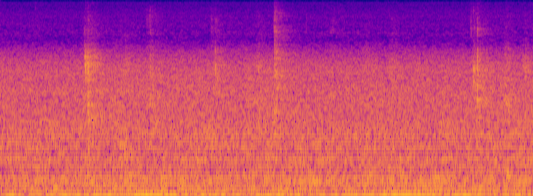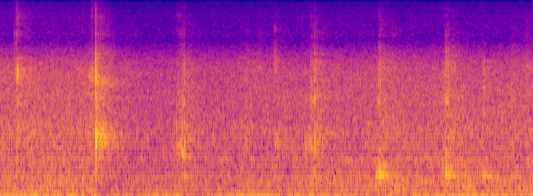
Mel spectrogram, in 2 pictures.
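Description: Close-up crunching and clicking of raw vegetables being bitten and chewed: irregular crisp clicks, the loudest a little under five seconds in, over a steady low hum.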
